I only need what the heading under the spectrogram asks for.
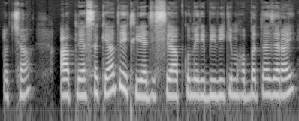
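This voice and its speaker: A woman's voice: fairly high pitch, flat delivery, a little mellow, clear, resonant tone, dry recording, clean studio sound, natural voice. A woman reading a stubborn, curt young husband. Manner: curt, defiant.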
